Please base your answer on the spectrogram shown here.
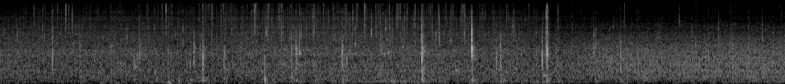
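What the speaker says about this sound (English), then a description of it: "it's starting to rain pretty good here again." Heavy rain pours onto a river's surface, a dense steady patter with scattered louder drops close by, heard alone without voices.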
